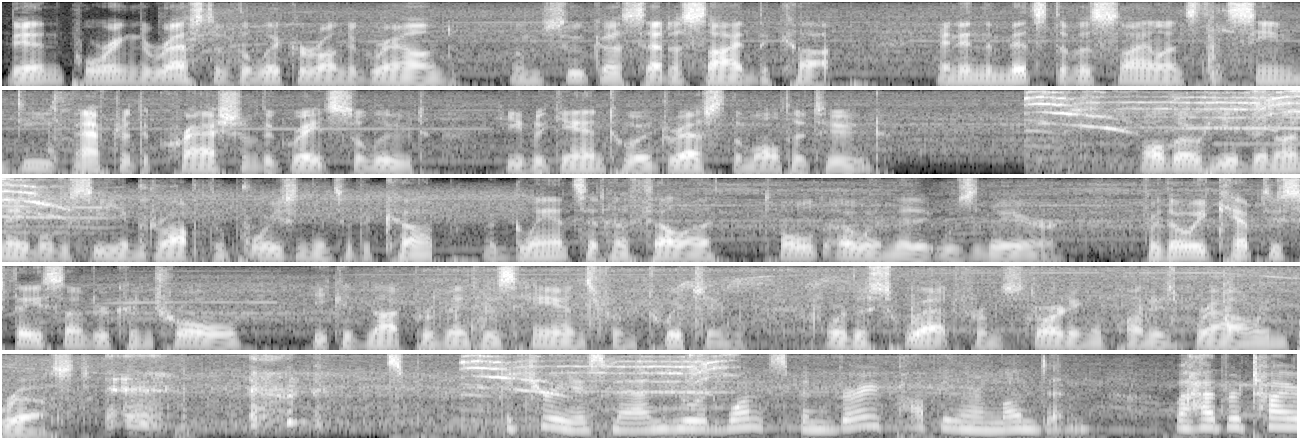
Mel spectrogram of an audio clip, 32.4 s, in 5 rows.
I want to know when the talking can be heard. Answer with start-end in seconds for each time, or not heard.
0.0-10.9, 12.2-26.4, 27.9-32.4.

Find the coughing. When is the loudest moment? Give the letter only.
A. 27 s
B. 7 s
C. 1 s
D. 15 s
A.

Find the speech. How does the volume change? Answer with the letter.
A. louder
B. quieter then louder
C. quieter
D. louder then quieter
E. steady
E.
